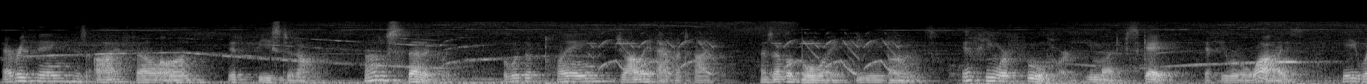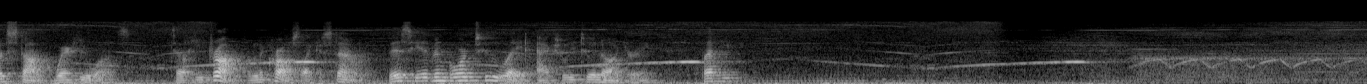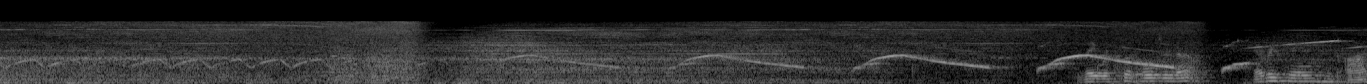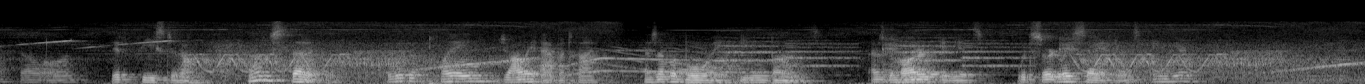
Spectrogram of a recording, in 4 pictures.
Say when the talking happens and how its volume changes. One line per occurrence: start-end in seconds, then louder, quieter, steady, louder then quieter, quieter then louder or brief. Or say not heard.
0.0-21.0 steady
38.1-53.0 louder.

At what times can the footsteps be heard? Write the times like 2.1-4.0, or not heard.
not heard.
